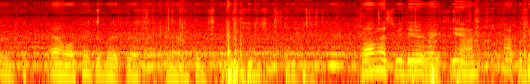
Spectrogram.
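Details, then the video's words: Honey bee swarm being relocated from an undesired location: a steady, low droning hum holds throughout, with a man's voice breaking in briefly near the start and again in the second half, plus a couple of sharp knocks. "Relocating Bees"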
